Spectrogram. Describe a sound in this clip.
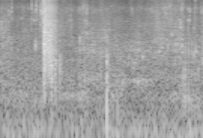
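A hand pokes into slushy ice water.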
